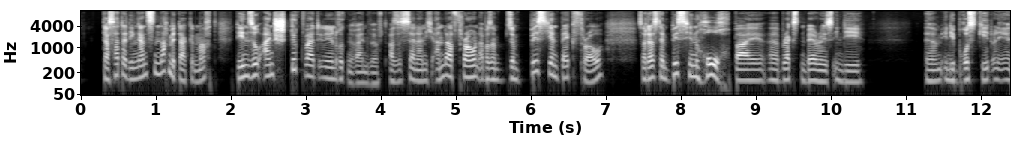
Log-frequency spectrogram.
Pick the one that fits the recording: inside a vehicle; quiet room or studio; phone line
quiet room or studio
